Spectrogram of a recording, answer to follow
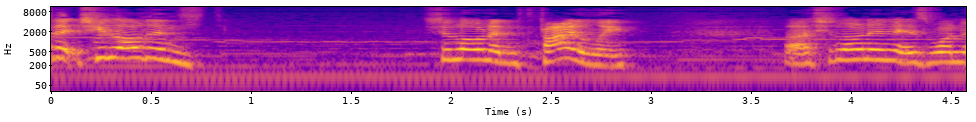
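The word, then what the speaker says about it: Xilonen: is one of four that she said it shonin chilonin finally shonin is one of the four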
